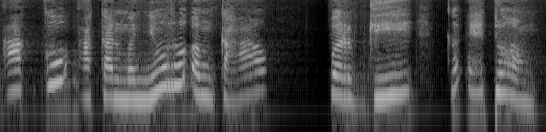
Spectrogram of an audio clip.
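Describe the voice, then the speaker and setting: God in a children's Bible story, slow, firm, lowered voice, Manado Malay accent, as a woman reads him. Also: animated, darkish tone, exaggerated voice. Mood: commanding. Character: God calling and commanding a prophet, calm.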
